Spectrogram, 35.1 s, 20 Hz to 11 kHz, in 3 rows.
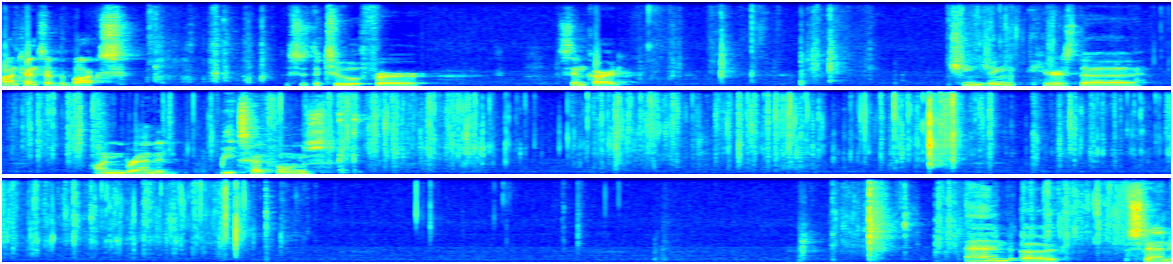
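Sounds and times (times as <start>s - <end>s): packaging crinkling: 9.5s - 26.5s, 31.7s - 35.0s.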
